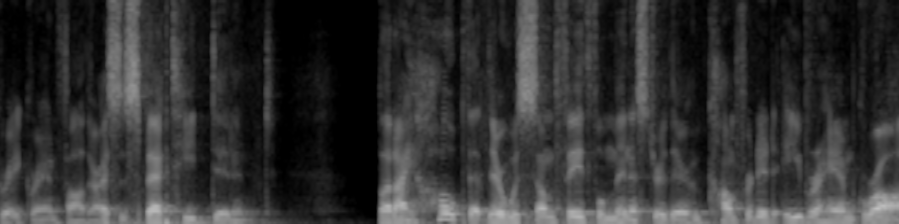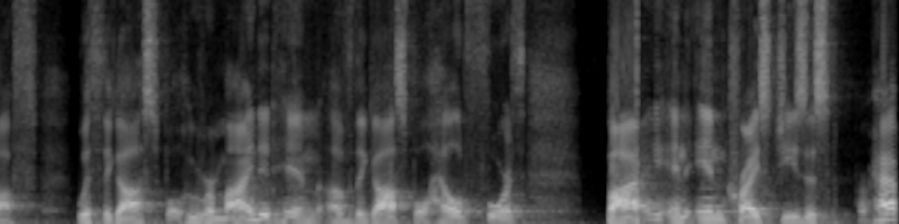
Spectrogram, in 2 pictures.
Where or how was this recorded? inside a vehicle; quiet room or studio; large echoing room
large echoing room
